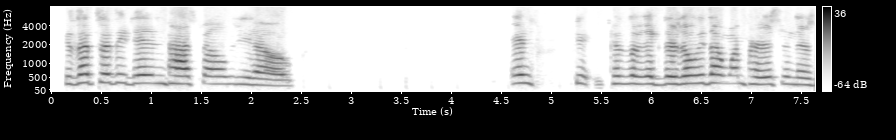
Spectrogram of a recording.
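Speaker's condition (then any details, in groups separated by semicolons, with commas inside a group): Cerebral palsy, spastic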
